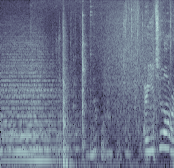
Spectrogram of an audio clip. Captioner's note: bangs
